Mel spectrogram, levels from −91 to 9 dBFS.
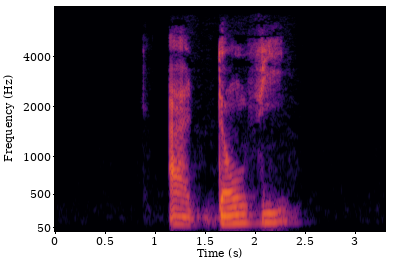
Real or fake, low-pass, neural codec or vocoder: real; 7.2 kHz; none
